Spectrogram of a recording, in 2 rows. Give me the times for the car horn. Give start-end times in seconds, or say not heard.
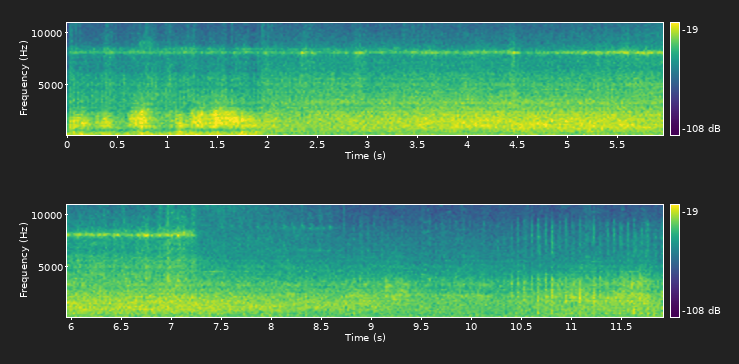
not heard.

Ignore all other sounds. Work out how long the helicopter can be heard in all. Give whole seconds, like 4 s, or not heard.
12 s.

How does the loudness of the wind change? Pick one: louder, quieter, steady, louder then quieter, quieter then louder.
quieter.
